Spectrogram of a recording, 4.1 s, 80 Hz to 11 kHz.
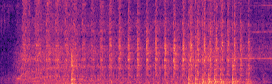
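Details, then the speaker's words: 1980s Honda ATC200 three-wheeler, revived after years parked: sharp single-cylinder pops settle into an uneven run for a few seconds on starting fluid, showing compression and spark are present. "It's running. Yay! She runs!"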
